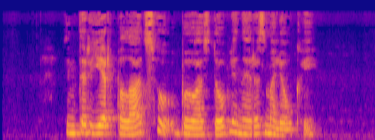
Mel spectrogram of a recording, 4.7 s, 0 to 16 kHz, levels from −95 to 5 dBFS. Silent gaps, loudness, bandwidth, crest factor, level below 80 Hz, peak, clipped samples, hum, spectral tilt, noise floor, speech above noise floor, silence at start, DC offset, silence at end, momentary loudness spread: none; -17 LUFS; 12 kHz; 16 dB; -56 dBFS; -2 dBFS; under 0.1%; none; -4 dB/octave; -61 dBFS; 44 dB; 0.85 s; under 0.1%; 0.75 s; 10 LU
